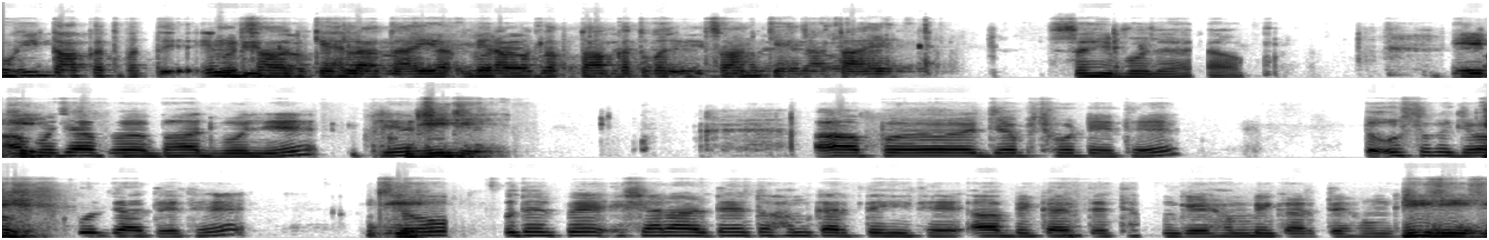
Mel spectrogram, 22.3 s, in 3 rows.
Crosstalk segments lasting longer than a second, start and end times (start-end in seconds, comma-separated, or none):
1.1-4.2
